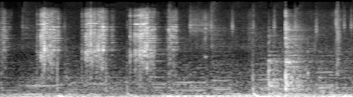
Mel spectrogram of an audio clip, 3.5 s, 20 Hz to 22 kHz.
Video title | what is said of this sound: 2022 SUPER BOWL WINGS - Quick and Crispy | Can you hear that? That's how crispy you want this.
